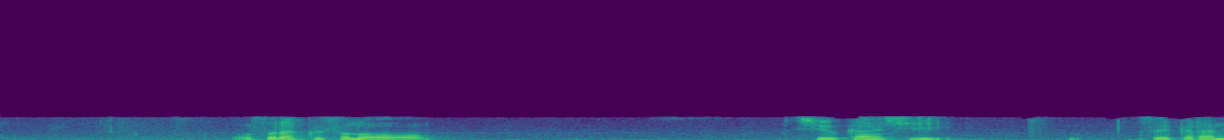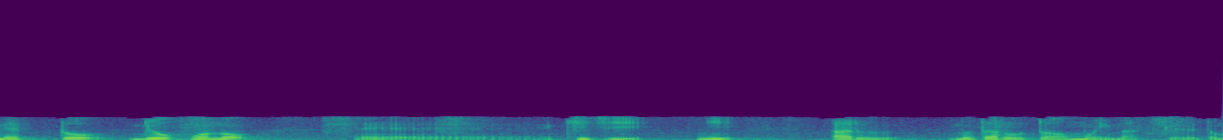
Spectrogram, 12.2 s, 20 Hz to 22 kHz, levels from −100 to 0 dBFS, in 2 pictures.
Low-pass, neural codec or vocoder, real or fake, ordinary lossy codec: 3.6 kHz; none; real; MP3, 24 kbps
